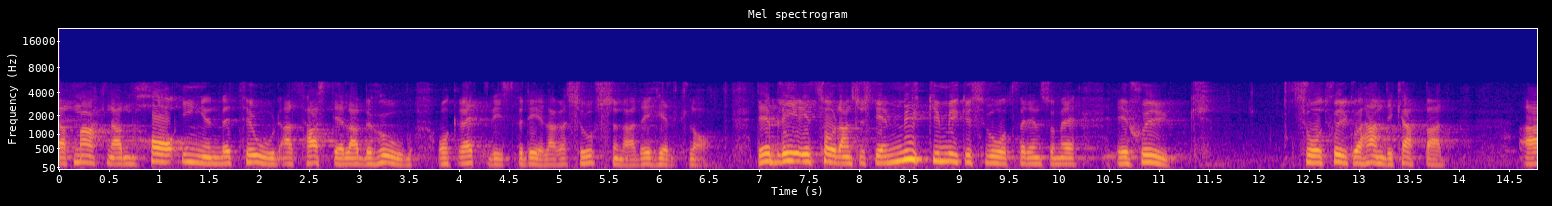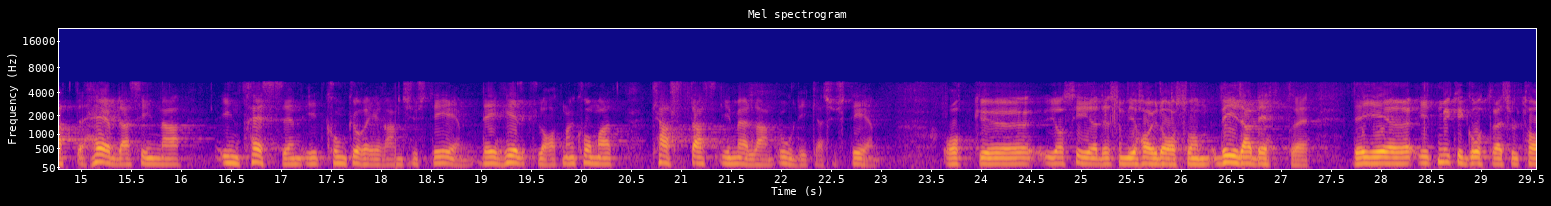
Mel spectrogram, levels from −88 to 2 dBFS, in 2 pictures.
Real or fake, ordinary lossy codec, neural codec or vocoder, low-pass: real; none; none; 5.4 kHz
